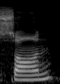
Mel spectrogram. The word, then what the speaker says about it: Son: You did pronounce my name super close, by the way. So it's Son.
